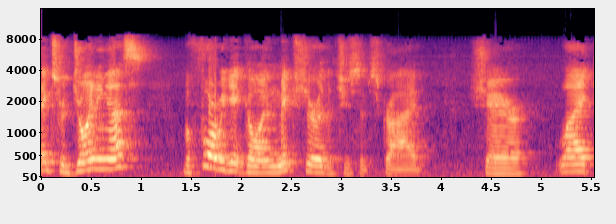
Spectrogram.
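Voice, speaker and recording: Over noticeable background noise and audible room echo, a man talks loudly at a moderate pace, his fairly high pitch making very wide swings. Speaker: reaction video host. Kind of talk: casual chat. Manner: animated.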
